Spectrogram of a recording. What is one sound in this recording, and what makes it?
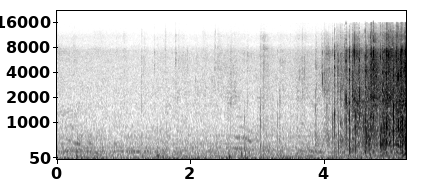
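A mixed choir sings together in a large echoing hall.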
